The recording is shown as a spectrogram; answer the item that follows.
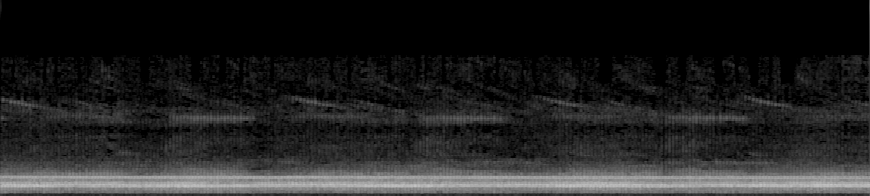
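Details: Nighttime Mexican frogs and toads make a thick continuous wall of croaking, mid-pitched and unvarying, overlaid throughout by a steady thin high tone.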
